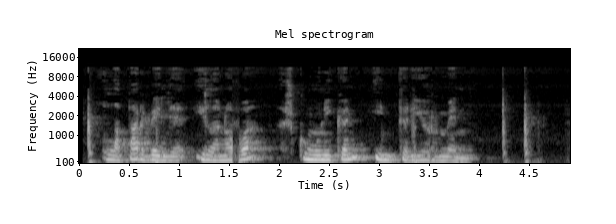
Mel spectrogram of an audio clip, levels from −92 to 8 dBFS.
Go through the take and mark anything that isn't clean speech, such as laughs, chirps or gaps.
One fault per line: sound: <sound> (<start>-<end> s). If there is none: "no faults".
sound: dropout (1.5-1.6 s)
